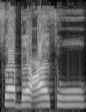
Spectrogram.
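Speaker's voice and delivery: slow recitation of فبعثو, the ba bounced with qalqala. Shown as a demonstration. Teacher reciting فبعثو for students, ba echoed with qalqala. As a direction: recite فبعثو very slowly, letting the sakin ba echo. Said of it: "ہم با کو ہلاتے ہوئے".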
